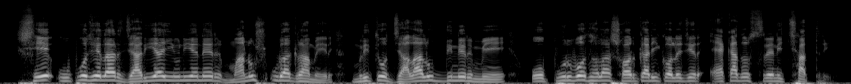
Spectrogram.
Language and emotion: Bengali, neutral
